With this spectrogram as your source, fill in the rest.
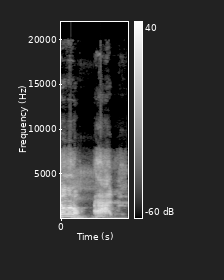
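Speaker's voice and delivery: urgent voice.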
